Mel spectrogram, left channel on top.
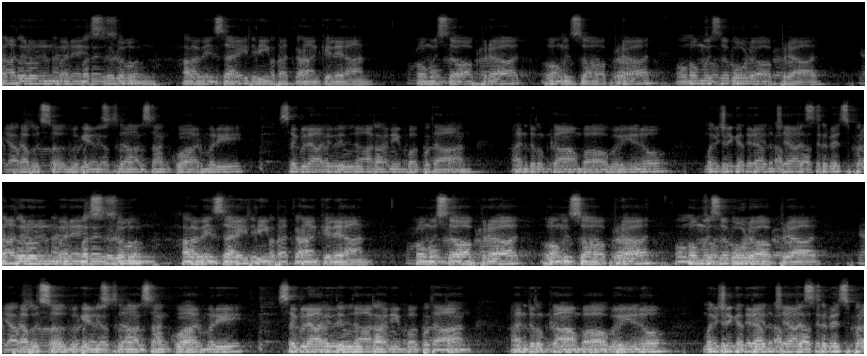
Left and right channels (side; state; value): left; quieter; 8.3 dB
